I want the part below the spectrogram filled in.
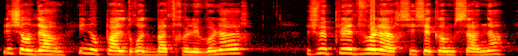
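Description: Whiny protesting village kid, done by a woman reader, slightly high voice. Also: moderate pace, a little mellow, lightly acted. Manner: whining, protesting. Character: whiny little boy Boulot, sulking.

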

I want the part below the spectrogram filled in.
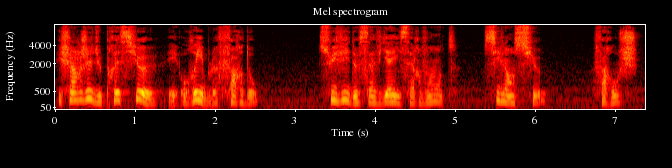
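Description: Husky woman reading a drama aloud. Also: on the low side, slow. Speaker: narrator. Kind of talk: audiobook narration.

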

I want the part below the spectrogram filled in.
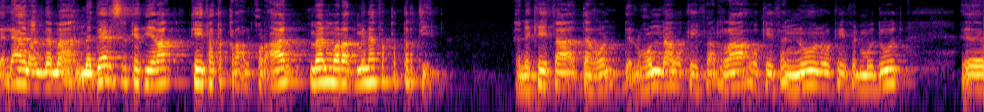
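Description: A man's voice: on the high side, vocal fry, reverberant. A man giving a religious ethics lesson, talking earnestly with many fillers and restarts. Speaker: Islamic ethics teacher. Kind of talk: religious lesson explaining sayings.

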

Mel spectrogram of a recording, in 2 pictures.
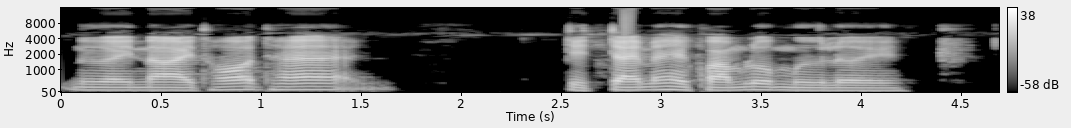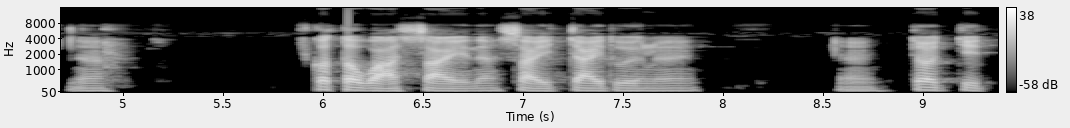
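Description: A man, a Buddhist monk, giving a conversational Dhamma talk in a temple hall, with a soft particle closing his phrases and scolding quotes acted out now and then. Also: medium pitch, steady tone, a little slow, long pauses, clean tone, muffled recording. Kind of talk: sermon. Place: temple hall after chanting.

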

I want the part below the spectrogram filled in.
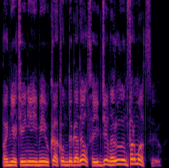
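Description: A man voicing a hot-tempered, arrogant male governor who blusters and shouts in an audiobook. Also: a little high, brisk, no room sound, studio quality, close to an everyday voice. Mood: angry.

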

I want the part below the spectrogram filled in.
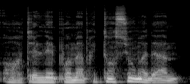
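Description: Guy doing a petulant jealous prince, whiny, gets shrill, dark husky tone. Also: fairly quick. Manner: whining, sulky, rising to shrill outbursts. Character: petulant jealous royal prince, young man.

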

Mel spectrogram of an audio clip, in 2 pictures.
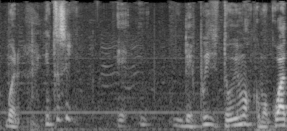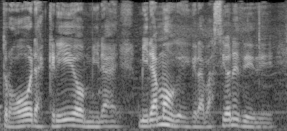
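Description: A radio comedy host with a dark, medium-pitched voice and a Rioplatense Argentine Spanish accent speaks at normal speed. He tells a comic story on air, jumping into exaggerated voices and constantly asking "¿viste?".

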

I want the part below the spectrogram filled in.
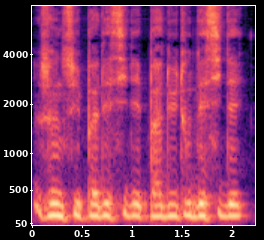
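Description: Anguished young man in a classic novel reading, raised and jerky, as a male narrator puts him on, dark husky tone. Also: lowish voice. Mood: agitated. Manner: agitated, halting outbursts. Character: troubled young man, pale, tormented. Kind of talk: audiobook reading.

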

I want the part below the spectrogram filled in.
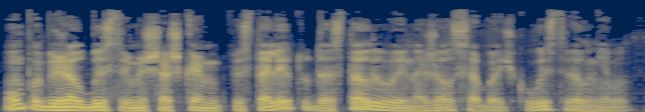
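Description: A man narrating a novel aloud in an expressive, animated reading. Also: sits low, fast, creaky, no room sound, studio quality.

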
